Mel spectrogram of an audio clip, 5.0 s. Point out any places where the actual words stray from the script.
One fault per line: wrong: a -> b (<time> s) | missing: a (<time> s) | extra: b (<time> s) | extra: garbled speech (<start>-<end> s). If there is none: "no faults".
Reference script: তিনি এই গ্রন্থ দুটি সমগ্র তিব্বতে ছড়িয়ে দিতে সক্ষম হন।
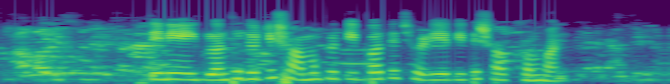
no faults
